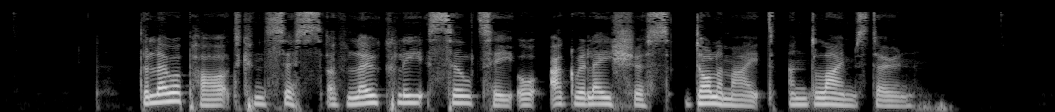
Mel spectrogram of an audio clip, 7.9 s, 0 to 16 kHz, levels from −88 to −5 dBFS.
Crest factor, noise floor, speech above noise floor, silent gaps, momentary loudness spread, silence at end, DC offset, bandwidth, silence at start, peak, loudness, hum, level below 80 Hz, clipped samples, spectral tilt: 20 dB; -81 dBFS; 56 dB; none; 10 LU; 0.8 s; under 0.1%; 11.5 kHz; 1.05 s; -8 dBFS; -26 LUFS; none; -56 dBFS; under 0.1%; -5 dB/octave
